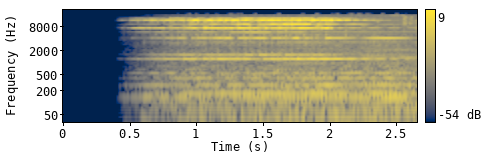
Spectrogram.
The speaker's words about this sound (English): I have to answer that phone.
